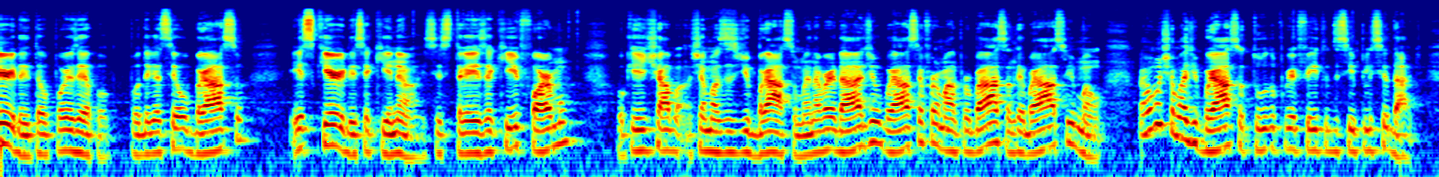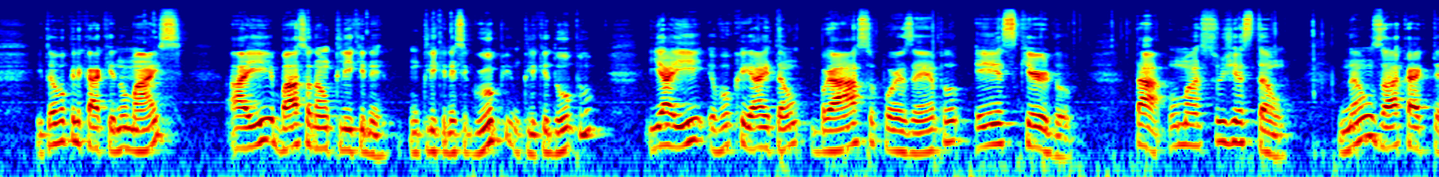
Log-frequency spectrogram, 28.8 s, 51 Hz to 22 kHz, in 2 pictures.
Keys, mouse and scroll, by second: 3.0 right click, 12.8 right click, 15.8 right click, 15.8 click, 25.6 BackSpace.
